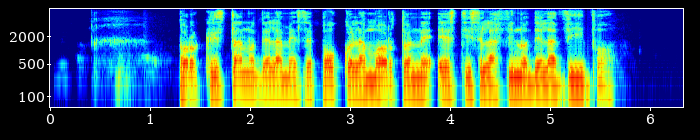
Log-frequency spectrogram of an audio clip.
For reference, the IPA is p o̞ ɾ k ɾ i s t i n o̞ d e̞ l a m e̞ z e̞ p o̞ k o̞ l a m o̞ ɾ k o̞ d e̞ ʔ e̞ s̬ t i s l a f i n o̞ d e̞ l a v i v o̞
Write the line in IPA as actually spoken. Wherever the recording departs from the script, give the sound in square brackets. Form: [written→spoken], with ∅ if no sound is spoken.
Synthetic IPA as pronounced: p o̞ ɾ k ɾ i s t [i→a] n o̞ d e̞ l a m e̞ z e̞ p o̞ k o̞ l a m o̞ ɾ [k→t] o̞ [d→n] e̞ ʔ e̞ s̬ t i s l a f i n o̞ d e̞ l a v i v o̞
